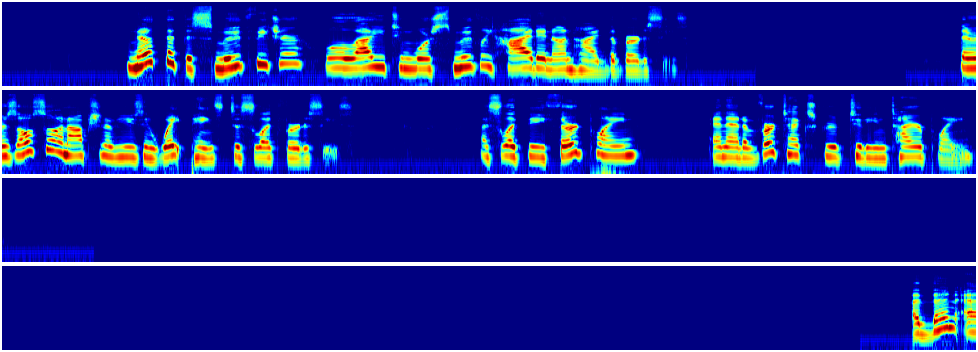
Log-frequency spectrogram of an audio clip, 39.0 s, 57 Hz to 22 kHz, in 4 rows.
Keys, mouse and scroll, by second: 0.5-1.7 scroll down 1, 1.7-9.7 drag, 22.5 Tab, 25.2 click, 29.8-30.6 typing, 31.0 Return, 33.2 click, 37.3 Tab, 38.4 click.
